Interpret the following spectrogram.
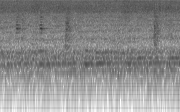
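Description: Motorised treadmill running at a walking pace, its motor and belt giving a steady hum.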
